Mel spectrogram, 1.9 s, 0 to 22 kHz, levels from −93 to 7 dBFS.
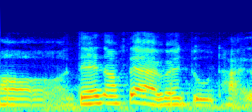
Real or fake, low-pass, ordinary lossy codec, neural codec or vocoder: fake; none; none; codec, 16 kHz, 8 kbps, FunCodec, trained on LibriTTS, 25 frames a second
